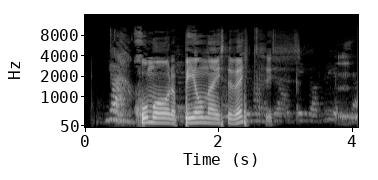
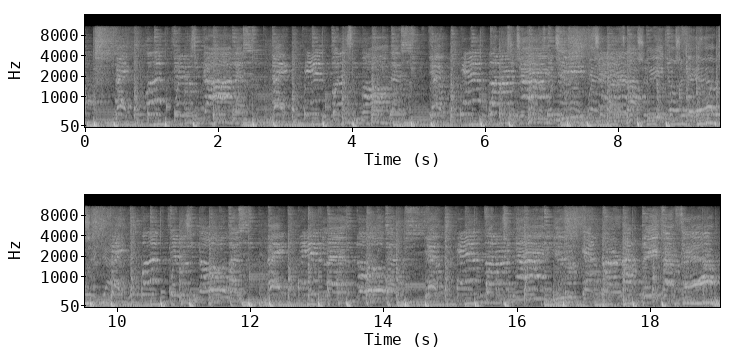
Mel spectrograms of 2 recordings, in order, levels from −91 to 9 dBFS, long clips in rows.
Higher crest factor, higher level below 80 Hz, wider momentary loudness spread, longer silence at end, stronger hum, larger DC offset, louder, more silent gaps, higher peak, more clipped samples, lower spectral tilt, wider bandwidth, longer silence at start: first, 22 dB vs 16 dB; second, -60 dBFS vs -30 dBFS; first, 23 LU vs 4 LU; about the same, 0 s vs 0 s; neither; second, under 0.1% vs 0.6%; about the same, -21 LUFS vs -20 LUFS; neither; about the same, -2 dBFS vs -4 dBFS; neither; first, -6 dB/octave vs -2.5 dB/octave; about the same, 10 kHz vs 11 kHz; first, 0.3 s vs 0 s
